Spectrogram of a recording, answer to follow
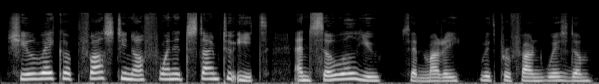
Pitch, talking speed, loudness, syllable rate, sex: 210 Hz, 190 wpm, -18 LUFS, 4.3 syllables/s, female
